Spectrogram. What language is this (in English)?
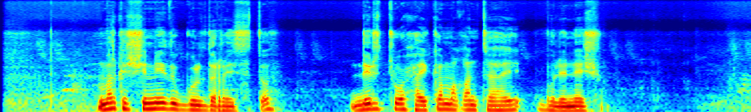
Somali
